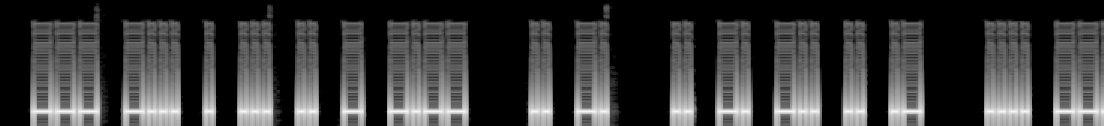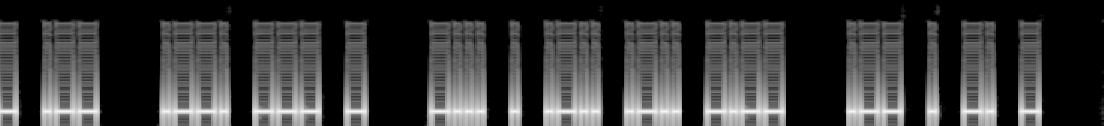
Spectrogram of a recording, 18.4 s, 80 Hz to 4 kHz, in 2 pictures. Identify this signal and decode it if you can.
Morse code, heard as a keyed tone, about 25 wpm, spaced as for 20 wpm, 550 Hz. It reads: OBESITY IN INDIA HOW POT BELLY WENT
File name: podcast / News headlines-1x-25x20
